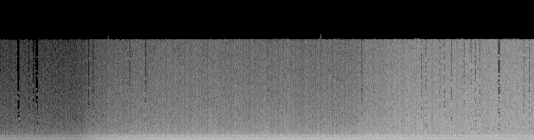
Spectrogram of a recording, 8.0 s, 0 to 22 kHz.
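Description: Soma Lyra-8 synthesizer run through a Radial Tonebone Classic tube distortion pedal: a steady low hum-like drone under a hiss of distortion. The hiss swells from about a second in and is loudest near the end as the pedal's knobs are turned.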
